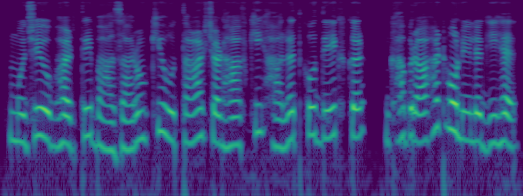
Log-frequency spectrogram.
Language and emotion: Hindi, fearful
